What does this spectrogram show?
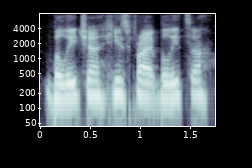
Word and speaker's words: Bjelica: He's probably going to get Bjelica. Rhymes with pizza, I believe somebody told me.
